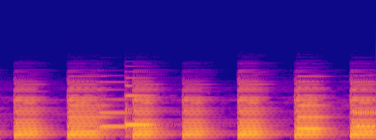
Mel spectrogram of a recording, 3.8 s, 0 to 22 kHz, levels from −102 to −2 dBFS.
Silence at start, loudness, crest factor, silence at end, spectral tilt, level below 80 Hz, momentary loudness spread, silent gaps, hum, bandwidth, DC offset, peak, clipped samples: 0.15 s; -24 LUFS; 14 dB; 0 s; -13.5 dB/octave; -42 dBFS; 7 LU; none; none; 3 kHz; under 0.1%; -8 dBFS; under 0.1%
